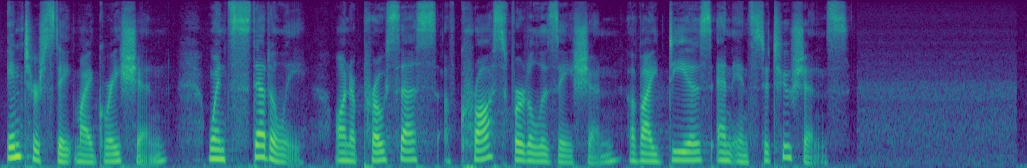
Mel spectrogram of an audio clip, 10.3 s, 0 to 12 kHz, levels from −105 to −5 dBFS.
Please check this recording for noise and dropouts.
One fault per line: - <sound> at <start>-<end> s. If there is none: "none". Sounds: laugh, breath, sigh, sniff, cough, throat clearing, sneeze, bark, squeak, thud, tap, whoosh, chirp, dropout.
none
